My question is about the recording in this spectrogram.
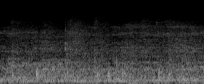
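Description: Boxing gym sound during sparring: a steady rumbling background noise with a few faint, light knocks from gloves and footwork.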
